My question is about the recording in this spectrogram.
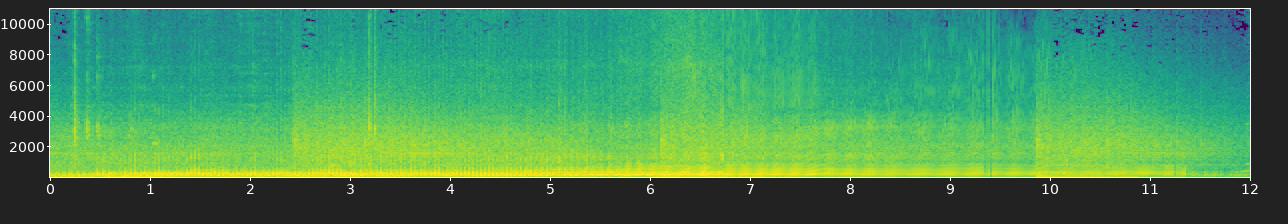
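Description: Engine of a large tracked off-road scooter running and revving, rising in pitch about halfway through and easing off near the end.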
